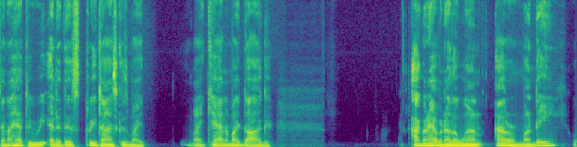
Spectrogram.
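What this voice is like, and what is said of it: Congested, stuffed-up sick voice. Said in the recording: “I'm getting really sick. I'm really stuffed up. You guys could probably hear the difference in my voice.”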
